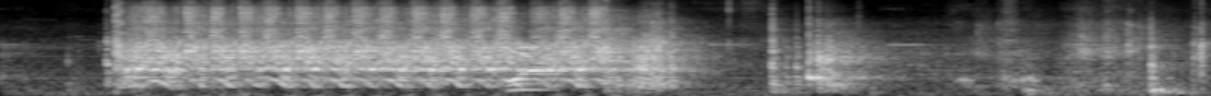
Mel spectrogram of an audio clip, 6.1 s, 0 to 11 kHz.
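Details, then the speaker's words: 2010 Hyundai Accent, no-start returned after starter and front O2 sensor replacement, owner-DIY crank sensor, no codes, no control to coil: steady starter whir about 3.5 beats a second, coughs and seems to lock up, never fires; cranks but no start. "Go ahead and crank it. Yeah. I don't I don't like how it coughs there. Okay."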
